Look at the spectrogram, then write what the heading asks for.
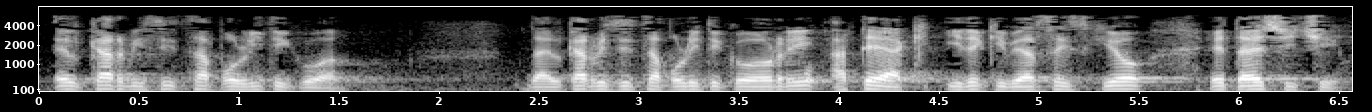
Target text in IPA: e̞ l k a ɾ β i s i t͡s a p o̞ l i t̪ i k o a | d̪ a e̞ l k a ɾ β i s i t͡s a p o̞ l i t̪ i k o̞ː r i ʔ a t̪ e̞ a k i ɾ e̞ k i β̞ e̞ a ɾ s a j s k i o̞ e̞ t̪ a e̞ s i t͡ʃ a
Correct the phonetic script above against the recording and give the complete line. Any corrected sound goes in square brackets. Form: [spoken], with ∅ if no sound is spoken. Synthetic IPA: e̞ l k a ɾ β i s i t͡s a p o̞ l i t̪ i k o a | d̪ a e̞ l k a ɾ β i s i t͡s a p o̞ l i t̪ i k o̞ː r i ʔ a t̪ e̞ a k i ɾ e̞ k i β̞ e̞ a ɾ s a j s k i o̞ e̞ t̪ a e̞ s i t͡ʃ [i]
